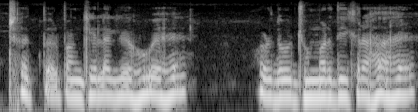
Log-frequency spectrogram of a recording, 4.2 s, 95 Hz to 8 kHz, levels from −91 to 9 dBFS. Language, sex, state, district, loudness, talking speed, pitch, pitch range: Hindi, male, Gujarat, Valsad, -11 LUFS, 170 wpm, 175 Hz, 170-185 Hz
